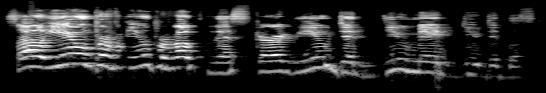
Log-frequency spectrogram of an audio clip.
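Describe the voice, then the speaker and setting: A woman's voice: medium pitch, lively intonation, slow pace, a bit bright, echoey room, low-quality recording. A woman hosting a livestream, reading a book aloud mockingly with sarcastic, exasperated asides and casual swearing. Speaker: livestream host. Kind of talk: mocking read-aloud of a book with casual commentary to live chat.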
